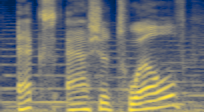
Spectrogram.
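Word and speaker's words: X Æ A-12: And if you're wondering how to pronounce it, even Grimes and Elon gave different answers. At one point, she said it was X-Asha12, and Elon said it was just X.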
